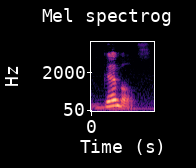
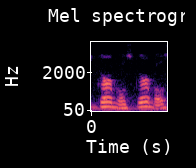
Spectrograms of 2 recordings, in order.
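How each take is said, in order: First: The first vowel is a rounded German umlaut sound. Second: The first vowel sounds English, as in gerbil. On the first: The speaker calls it right. "now I have to use that sound, and it is simply Goebbels" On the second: The speaker calls it wrong. "It's Goebbels, like a gerbil"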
